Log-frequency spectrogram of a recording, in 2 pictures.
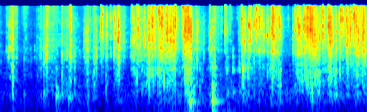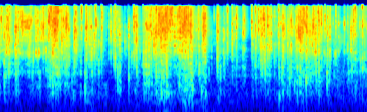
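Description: A silver foil blind-box pouch torn open and crinkled by hand, a long dense crackling that runs for most of the stretch. A few light clicks of cardboard box handling come before it, about the first two seconds.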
